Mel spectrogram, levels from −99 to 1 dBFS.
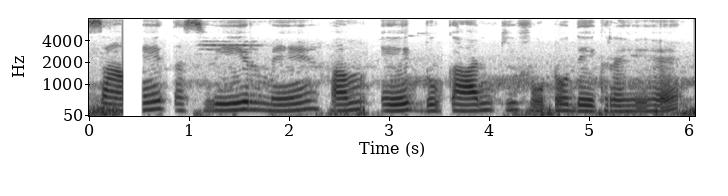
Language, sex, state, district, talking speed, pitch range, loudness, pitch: Hindi, female, Uttar Pradesh, Lalitpur, 110 wpm, 180-210 Hz, -18 LUFS, 190 Hz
